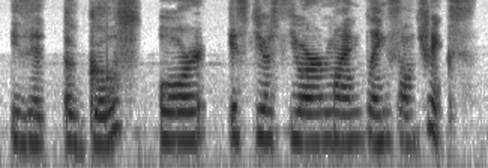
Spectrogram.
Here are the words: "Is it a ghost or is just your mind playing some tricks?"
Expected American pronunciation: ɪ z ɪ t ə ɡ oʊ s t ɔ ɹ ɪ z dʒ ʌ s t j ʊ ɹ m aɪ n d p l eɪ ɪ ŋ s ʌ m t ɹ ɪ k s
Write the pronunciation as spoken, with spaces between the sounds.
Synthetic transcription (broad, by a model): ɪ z ɪ t ə ɡ oʊ s t ɔ ɹ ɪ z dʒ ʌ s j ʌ ɹ m aɪ n d p l eɪ ɪ ŋ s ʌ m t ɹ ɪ k s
